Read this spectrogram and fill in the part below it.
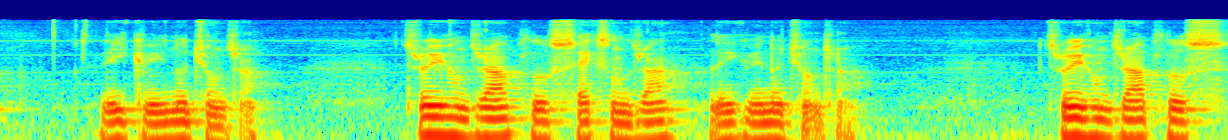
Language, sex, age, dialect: Faroese, male, 15-35, Suðurstreymoy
